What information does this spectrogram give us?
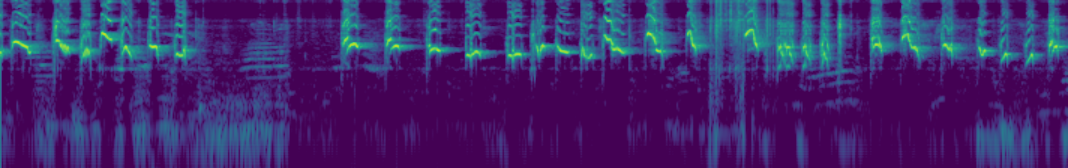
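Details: Greater green leafbird singing hard to provoke a rival: strings of quick downslurred whistles, about two per second, interrupted by a quiet stretch with low murmur, then resuming in a long steady run.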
